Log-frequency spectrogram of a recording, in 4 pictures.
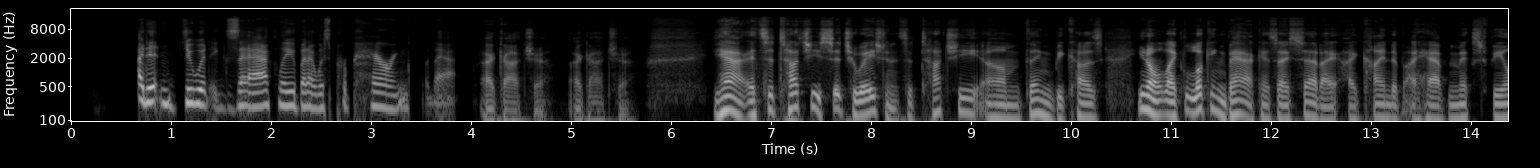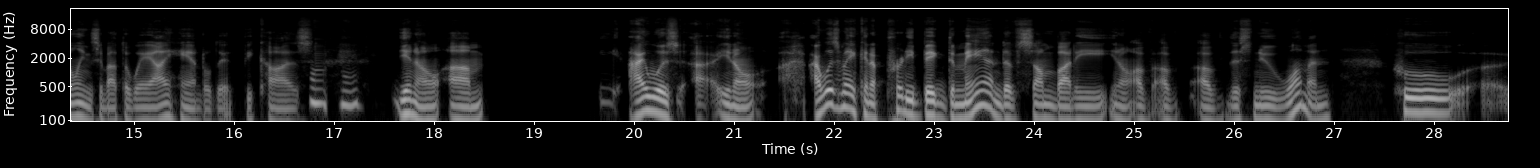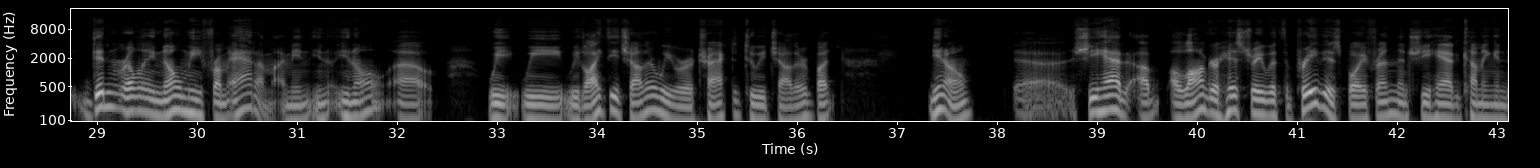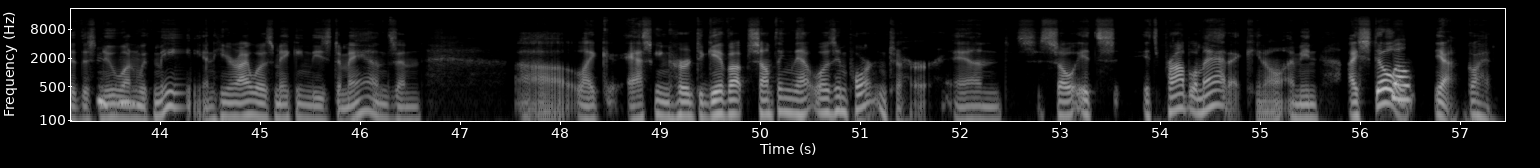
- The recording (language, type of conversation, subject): English, unstructured, Is it okay to date someone who still talks to their ex?
- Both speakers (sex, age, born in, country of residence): female, 60-64, United States, United States; male, 55-59, United States, United States
- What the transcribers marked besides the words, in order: none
